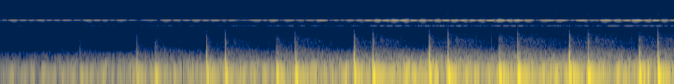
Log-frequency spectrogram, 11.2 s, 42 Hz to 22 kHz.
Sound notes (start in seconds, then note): 1.7 heart beating; 1.7 high pitched humming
